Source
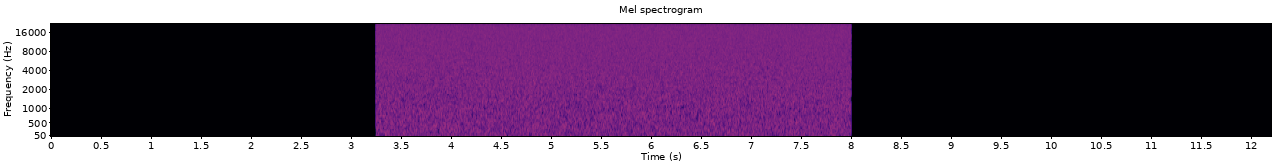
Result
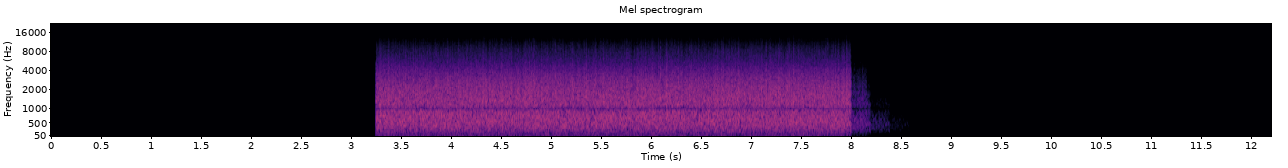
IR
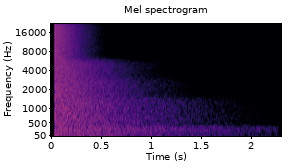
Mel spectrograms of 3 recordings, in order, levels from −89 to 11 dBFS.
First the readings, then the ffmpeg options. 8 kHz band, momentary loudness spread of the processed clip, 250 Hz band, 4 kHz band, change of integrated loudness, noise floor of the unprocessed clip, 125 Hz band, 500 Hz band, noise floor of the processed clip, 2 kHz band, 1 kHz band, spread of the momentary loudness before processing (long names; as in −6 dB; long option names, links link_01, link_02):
−22.0 dB, 2 LU, +1.5 dB, −7.5 dB, −7.5 dB, below −85 dBFS, −6.0 dB, +6.0 dB, below −85 dBFS, +2.0 dB, +4.0 dB, 2 LU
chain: -filter_complex "[0:a]highpass=380,lowpass=3900,asplit=2[link_01][link_02];[link_02]adelay=193,lowpass=frequency=960:poles=1,volume=-14.5dB,asplit=2[link_03][link_04];[link_04]adelay=193,lowpass=frequency=960:poles=1,volume=0.33,asplit=2[link_05][link_06];[link_06]adelay=193,lowpass=frequency=960:poles=1,volume=0.33[link_07];[link_03][link_05][link_07]amix=inputs=3:normalize=0[link_08];[link_01][link_08]amix=inputs=2:normalize=0,adynamicsmooth=sensitivity=5:basefreq=820,bandreject=frequency=990:width=5.5,asplit=2[link_09][link_10];[link_10]aecho=0:1:158:0.075[link_11];[link_09][link_11]amix=inputs=2:normalize=0,volume=7.5dB"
